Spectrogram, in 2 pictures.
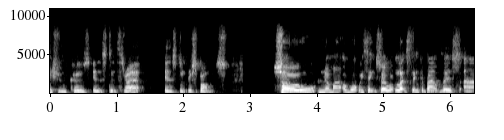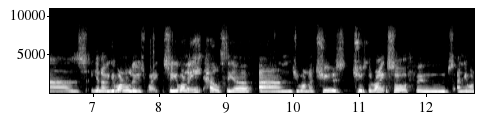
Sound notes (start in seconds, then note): none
